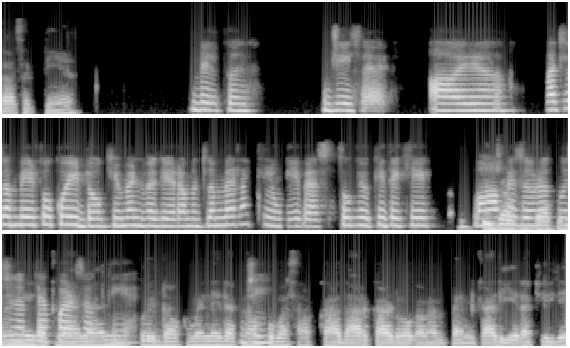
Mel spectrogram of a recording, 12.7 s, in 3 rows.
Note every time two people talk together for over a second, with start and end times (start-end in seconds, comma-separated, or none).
7.8-9.5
